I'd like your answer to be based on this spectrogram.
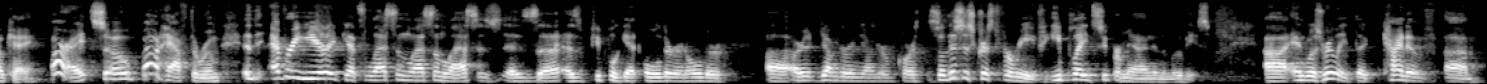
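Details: Adult man lecturing; ordinary speech.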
